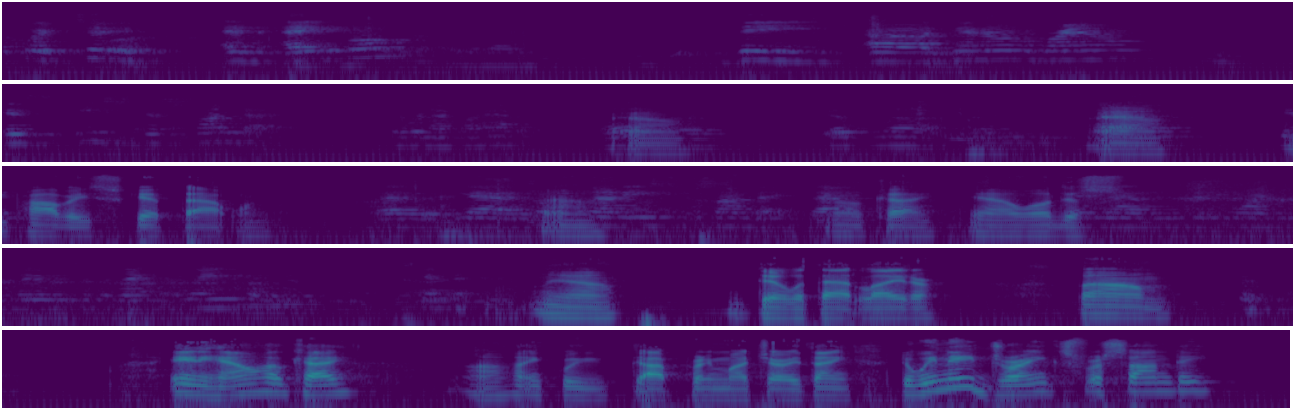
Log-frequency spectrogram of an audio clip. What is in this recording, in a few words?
English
